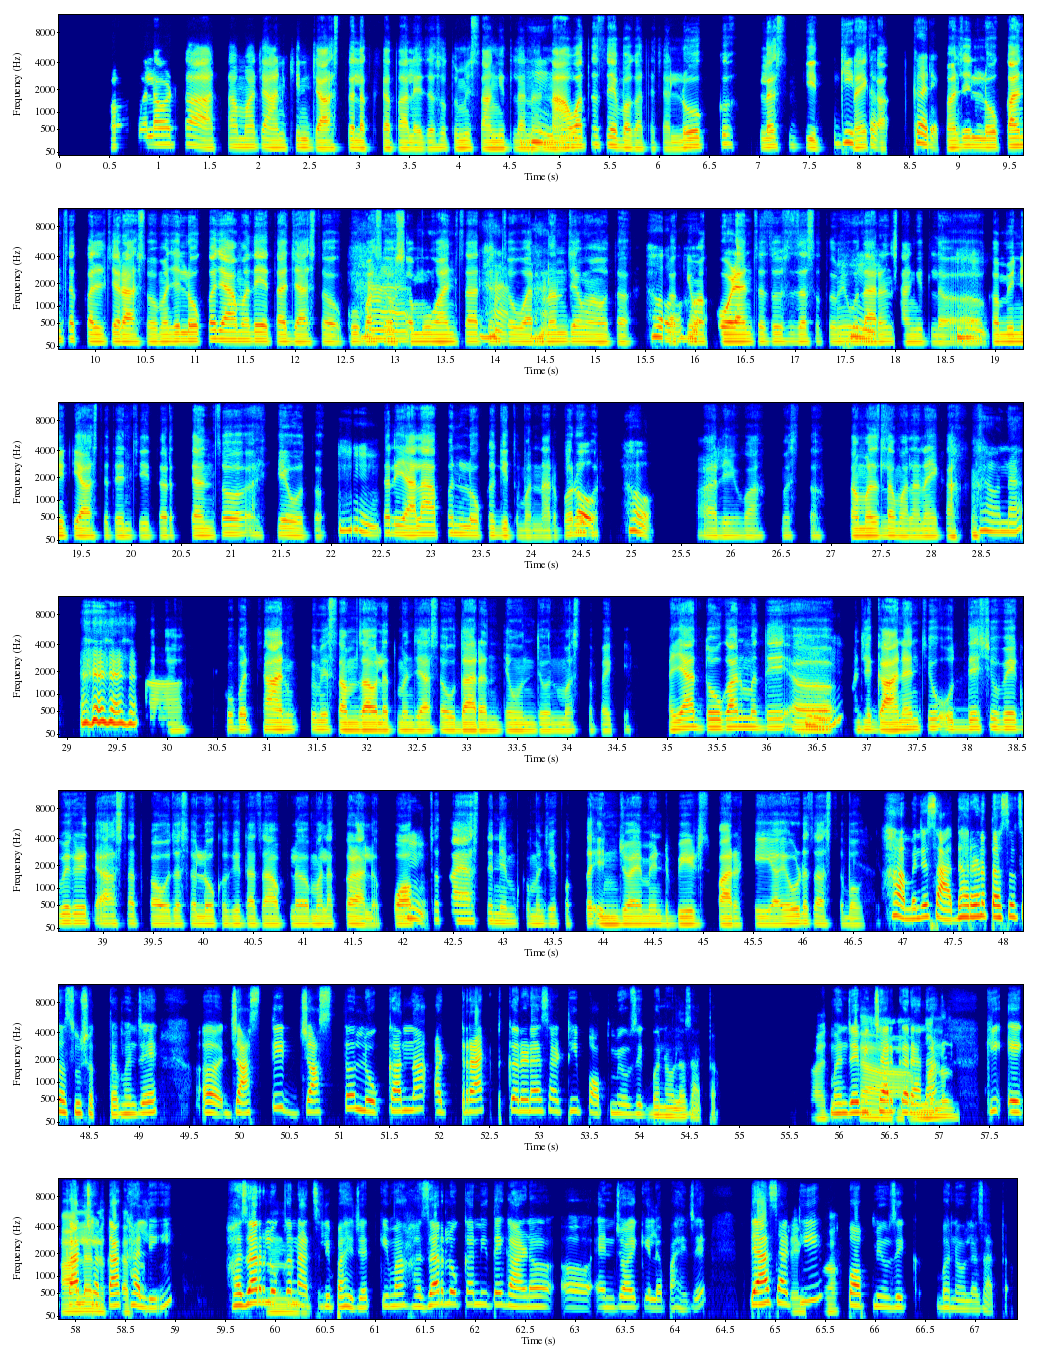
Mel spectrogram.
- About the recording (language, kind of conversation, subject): Marathi, podcast, लोकगीत आणि पॉप यांपैकी तुला कोणता प्रकार अधिक भावतो, आणि का?
- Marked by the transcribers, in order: tapping; in English: "कम्युनिटी"; chuckle; in English: "म्युझिक"; other background noise; in English: "म्युझिक"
